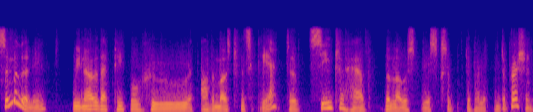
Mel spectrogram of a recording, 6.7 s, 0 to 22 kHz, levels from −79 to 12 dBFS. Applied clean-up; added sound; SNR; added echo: neural mask model RNNoise.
